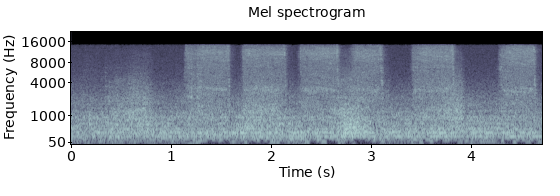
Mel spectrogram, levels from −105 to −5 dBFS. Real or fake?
real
